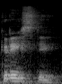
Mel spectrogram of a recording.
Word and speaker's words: Griaß di: also try and use the local variety of Grüß dich, which sounds something like Grüßti, depending on where you are.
